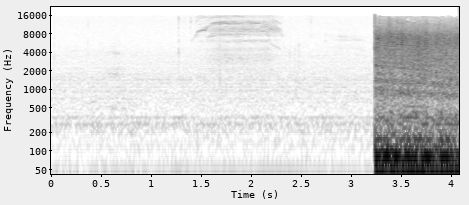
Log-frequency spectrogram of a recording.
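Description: Near silence for about three seconds, then a sudden, loud, deep rumble from the anime episode's soundtrack cuts in and continues.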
